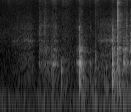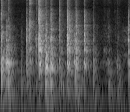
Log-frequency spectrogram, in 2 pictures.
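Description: Irregular clicks, clanks and knocks of hands and tools working on the Ford Explorer's front suspension parts around the strut top and upper control arm. They start sparse about a second and a half in and become a dense, louder run from about two seconds in.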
